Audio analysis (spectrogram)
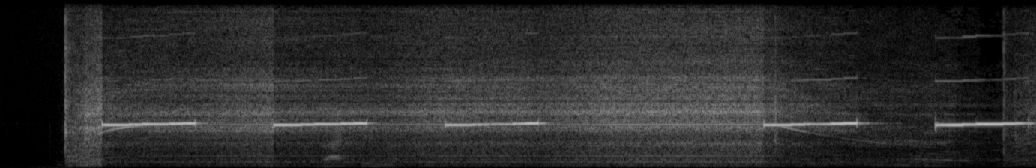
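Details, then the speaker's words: Emerald smoke alarm: piercing high beeps in bursts about once a second over a vacuum cleaner's roar; smoke inside the detector caused a false alarm, which went quiet once it was vacuumed and the air cleared. "as soon as i've vacuumed it and cleared the air it's all gone quiet"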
